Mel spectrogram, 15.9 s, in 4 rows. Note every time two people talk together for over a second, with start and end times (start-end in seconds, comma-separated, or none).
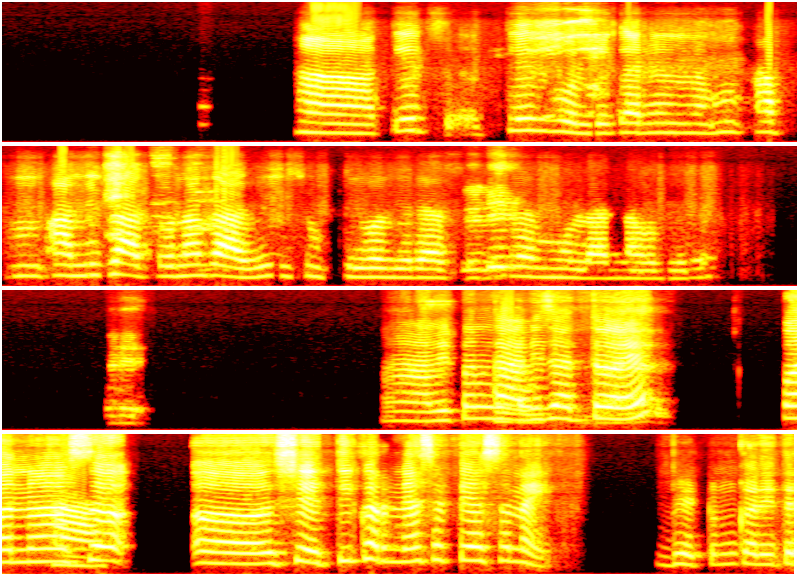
none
